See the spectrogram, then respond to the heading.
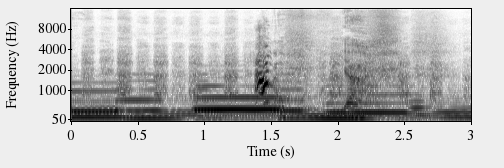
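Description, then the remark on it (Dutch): A small fire station dog, being given a burger, pants and lets out a quick, high yip midway, with a steady tonal hum running underneath throughout. “Dag kleine stoere brandweerhond.”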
